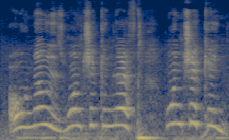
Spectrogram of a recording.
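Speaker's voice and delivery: shocked that only one is left; alarmed. Real, not acted. Reacting to last chicken.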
